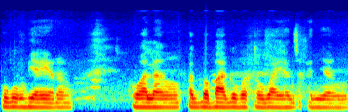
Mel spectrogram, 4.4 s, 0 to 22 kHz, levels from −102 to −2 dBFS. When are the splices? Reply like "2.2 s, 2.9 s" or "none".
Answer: none

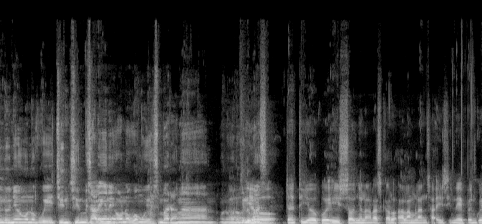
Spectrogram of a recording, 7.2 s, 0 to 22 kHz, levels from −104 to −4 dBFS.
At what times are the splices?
4.2 s

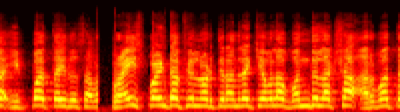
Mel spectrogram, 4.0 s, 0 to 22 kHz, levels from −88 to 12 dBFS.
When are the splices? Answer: 1.0 s

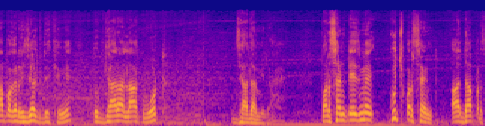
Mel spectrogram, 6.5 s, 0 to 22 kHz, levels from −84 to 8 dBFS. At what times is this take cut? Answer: none

